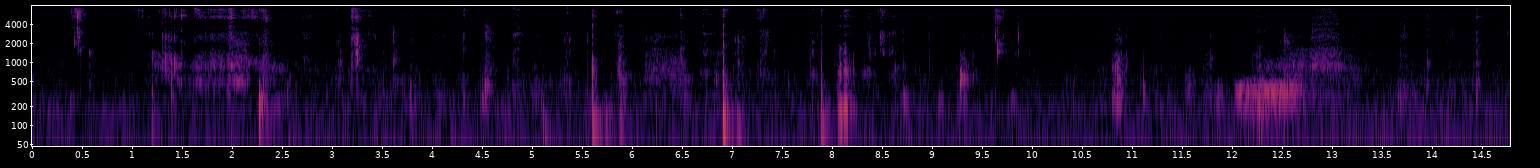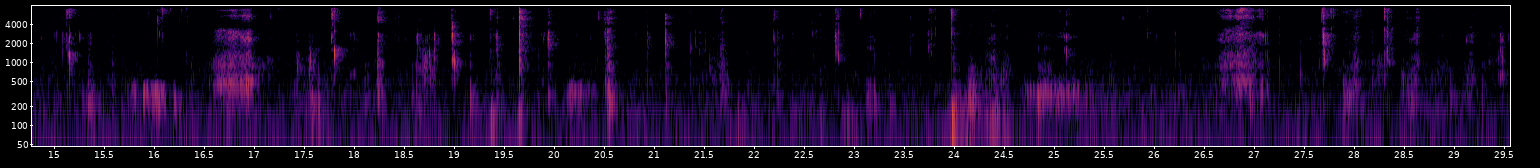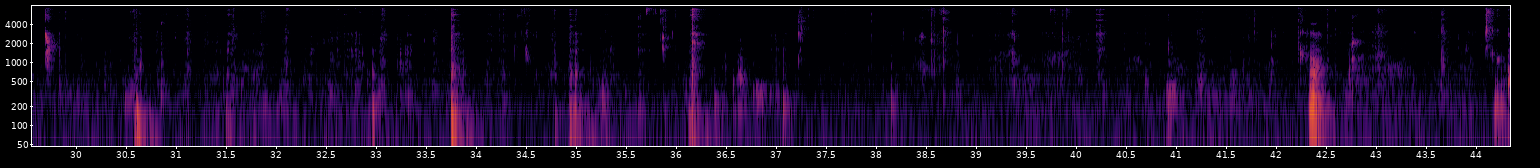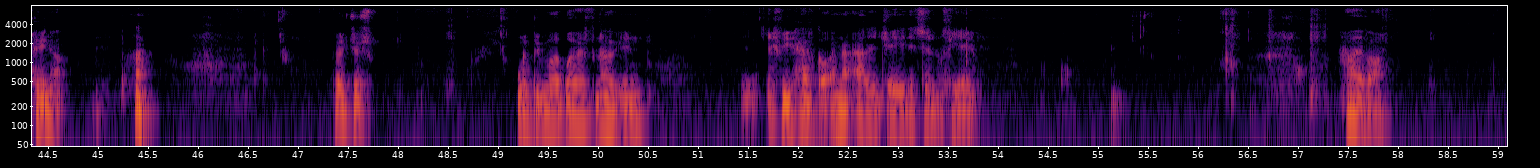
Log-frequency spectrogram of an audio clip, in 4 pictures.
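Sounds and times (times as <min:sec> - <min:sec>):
wet chewing mouth clicks: 0:13.7 - 0:25.3.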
